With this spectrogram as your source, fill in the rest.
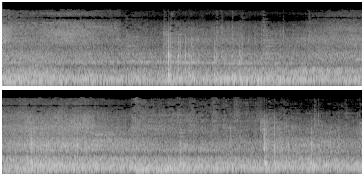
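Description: Wind rushes steadily past a flying ship.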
